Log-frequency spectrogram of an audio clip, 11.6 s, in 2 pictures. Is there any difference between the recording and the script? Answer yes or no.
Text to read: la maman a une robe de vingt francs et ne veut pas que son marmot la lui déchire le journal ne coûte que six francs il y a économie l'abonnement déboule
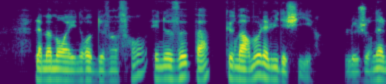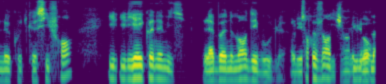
yes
